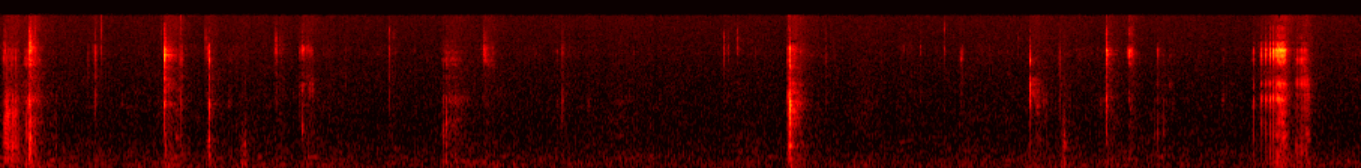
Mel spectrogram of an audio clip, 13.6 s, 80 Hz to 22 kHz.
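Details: Awake, sporadic teeth grinding (bruxism) in a person who has 4q21.22 microdeletion syndrome and uses a silicone splint: irregular sharp clicking and gritty scraping of teeth.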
